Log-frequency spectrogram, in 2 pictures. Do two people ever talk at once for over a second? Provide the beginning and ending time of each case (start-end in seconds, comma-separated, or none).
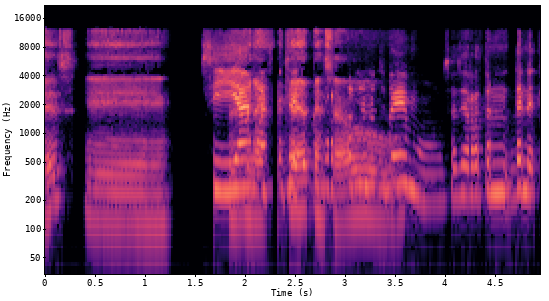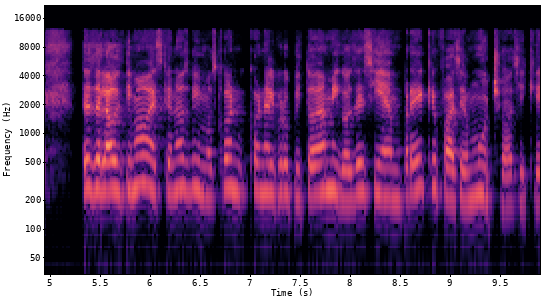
1.8-3.7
